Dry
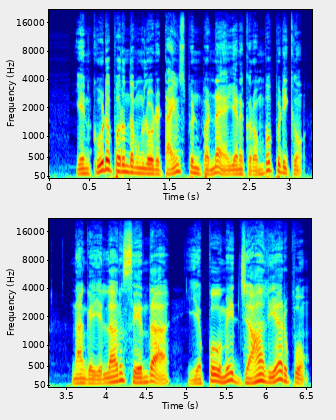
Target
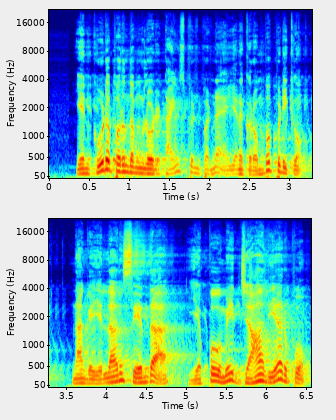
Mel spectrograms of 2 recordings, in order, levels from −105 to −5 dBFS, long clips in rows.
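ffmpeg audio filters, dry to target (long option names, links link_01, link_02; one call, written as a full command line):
ffmpeg -i in.wav -filter_complex "[0:a]asettb=1/sr,asplit=3[link_01][link_02][link_03];[link_01]atrim=end=1.314[link_04];[link_02]atrim=start=1.31:end=2.37,asetpts=PTS-STARTPTS,afade=type=in:duration=0.004:curve=qsin,afade=type=out:start_time=1.056:duration=0.004:curve=qsin,acompressor=threshold=-28dB:ratio=6[link_05];[link_03]atrim=start=2.366[link_06];[link_04][link_05]acrossfade=duration=0.004:curve1=hsin:curve2=qsin[link_07];[link_07][link_06]acrossfade=duration=0.004:curve1=qsin:curve2=hsin,aecho=1:1:88|176|264|352|440|528:0.168|0.101|0.0604|0.0363|0.0218|0.0131,volume=1.5dB" out.wav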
